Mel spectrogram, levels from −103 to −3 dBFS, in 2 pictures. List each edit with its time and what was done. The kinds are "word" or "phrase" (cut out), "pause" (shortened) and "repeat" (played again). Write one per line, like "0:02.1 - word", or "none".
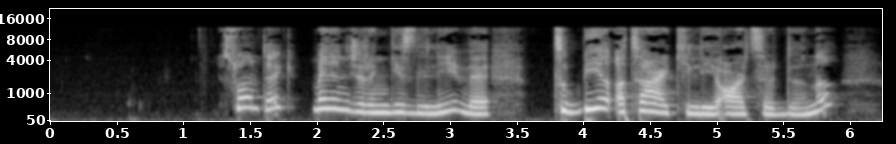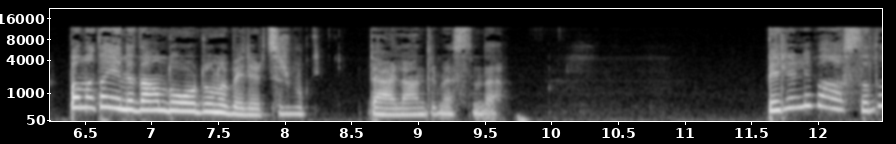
0:06.6 - word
